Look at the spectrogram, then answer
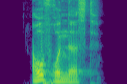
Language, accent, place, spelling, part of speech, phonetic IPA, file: German, Germany, Berlin, aufrundest, verb, [ˈaʊ̯fˌʁʊndəst], De-aufrundest.ogg
- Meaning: inflection of aufrunden: 1. second-person singular dependent present 2. second-person singular dependent subjunctive I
